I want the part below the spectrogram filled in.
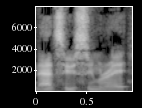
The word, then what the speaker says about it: Natsu Sumire: Maya Yukihi and Natsu Sumire. Ooh, butchered that one. Natsu Sumire. Sumire. Maya and Natsu against Sayori Anno and Jungle Kiona, who seemed like quite a big deal.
